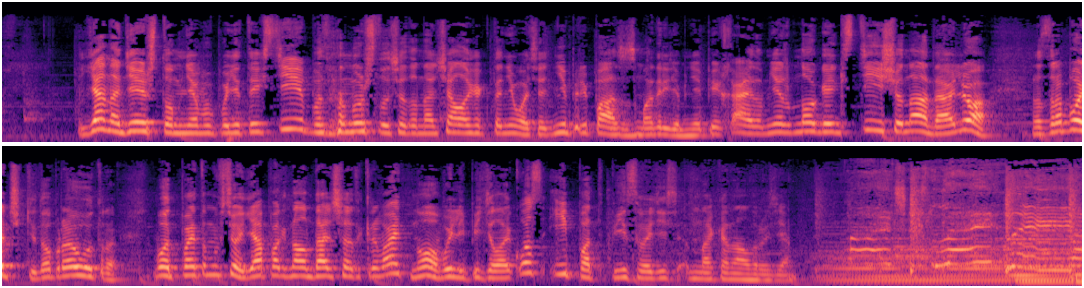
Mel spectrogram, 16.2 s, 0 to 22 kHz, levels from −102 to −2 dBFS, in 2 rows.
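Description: No technical faults are audible anywhere in it.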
